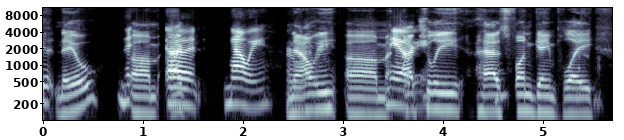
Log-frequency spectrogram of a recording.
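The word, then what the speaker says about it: Naoe: But Neo, how do you say it? Neo? Naui.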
